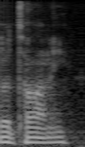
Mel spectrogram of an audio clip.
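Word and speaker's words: Netane: His name is pronounced Natani. It's Natani Muti. – Natani Muti. I always thought it was Natani, but then I always had people yell at me that it was Natane.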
